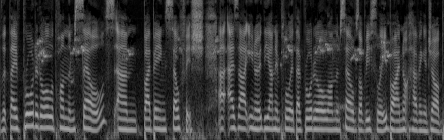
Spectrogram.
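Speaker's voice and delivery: plain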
